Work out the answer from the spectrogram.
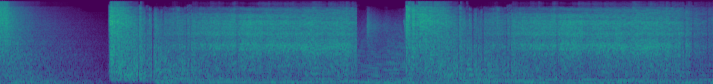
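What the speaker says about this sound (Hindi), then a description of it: "जोरदार धमाका, चारों तरफ फैली ज्वाला और आसमान में ऊपर तक उठता काला धुआं।" A powerful explosion blast hits with a sudden, sharp, loud onset, then becomes a sustained, dense roar that rumbles on for several seconds, with no voices.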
